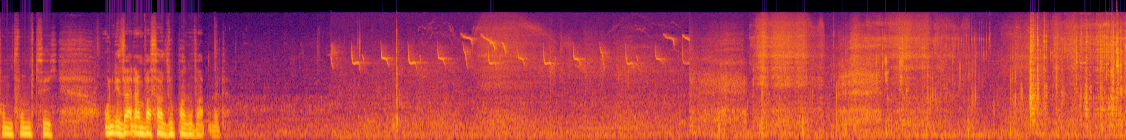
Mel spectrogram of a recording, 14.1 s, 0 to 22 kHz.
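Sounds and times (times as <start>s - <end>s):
small bird chirping: 4.0s - 8.7s.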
